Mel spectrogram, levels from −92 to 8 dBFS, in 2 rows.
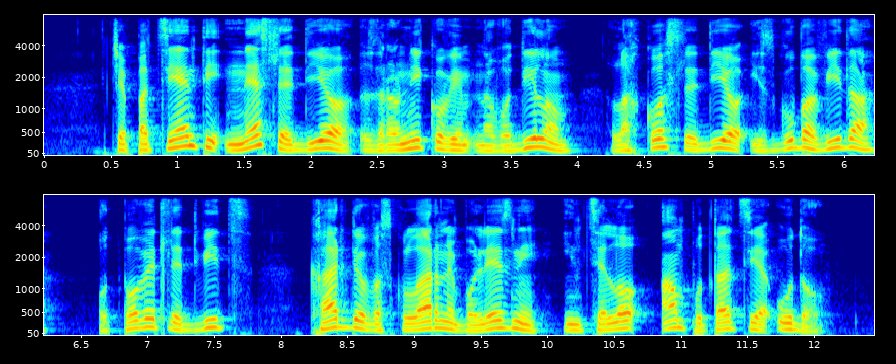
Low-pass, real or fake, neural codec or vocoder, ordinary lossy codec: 7.2 kHz; real; none; none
